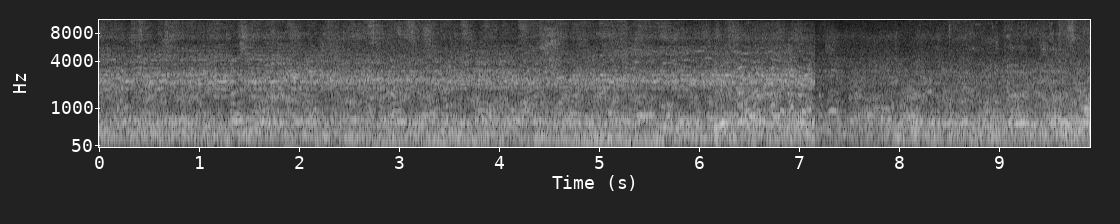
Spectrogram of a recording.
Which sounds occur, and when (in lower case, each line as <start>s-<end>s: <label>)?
0.0s-7.2s: music
0.0s-9.9s: speech noise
